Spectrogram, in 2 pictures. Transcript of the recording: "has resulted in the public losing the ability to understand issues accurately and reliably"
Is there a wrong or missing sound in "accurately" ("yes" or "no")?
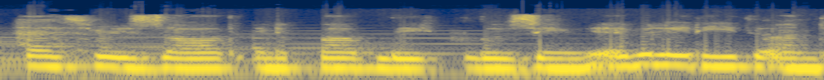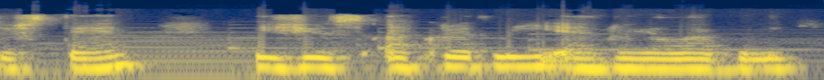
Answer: no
